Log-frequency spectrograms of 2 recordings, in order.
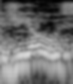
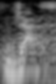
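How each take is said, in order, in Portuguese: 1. A terminação é dita em duas sílabas, 'jee-os'. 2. A terminação é dita em uma sílaba, 'jus'. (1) "Não é gios" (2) "cuidado com esse final"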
